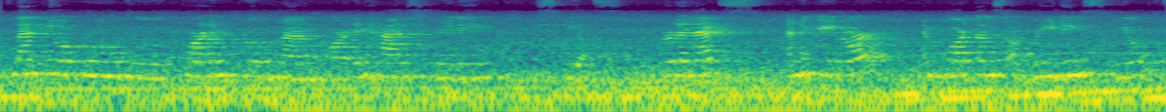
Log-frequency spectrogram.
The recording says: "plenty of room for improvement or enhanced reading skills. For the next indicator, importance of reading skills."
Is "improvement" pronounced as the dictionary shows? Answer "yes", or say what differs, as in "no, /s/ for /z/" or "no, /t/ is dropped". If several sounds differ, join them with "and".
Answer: no, /t/ is dropped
